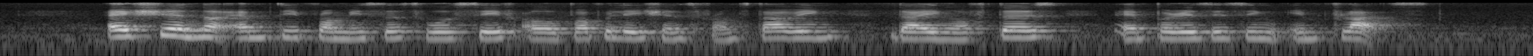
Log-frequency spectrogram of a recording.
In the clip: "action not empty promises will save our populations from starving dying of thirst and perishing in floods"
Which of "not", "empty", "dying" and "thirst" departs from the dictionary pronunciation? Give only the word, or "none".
thirst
